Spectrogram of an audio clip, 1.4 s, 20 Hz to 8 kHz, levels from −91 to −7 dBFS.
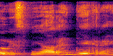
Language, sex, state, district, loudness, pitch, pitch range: Bhojpuri, male, Uttar Pradesh, Gorakhpur, -15 LUFS, 200 Hz, 195-215 Hz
